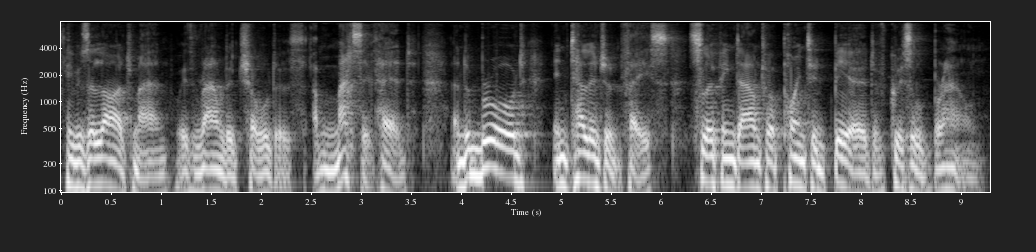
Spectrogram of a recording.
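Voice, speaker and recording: A man narrating a classic story as an audiobook, with a measured, expressive storytelling delivery. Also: low voice.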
